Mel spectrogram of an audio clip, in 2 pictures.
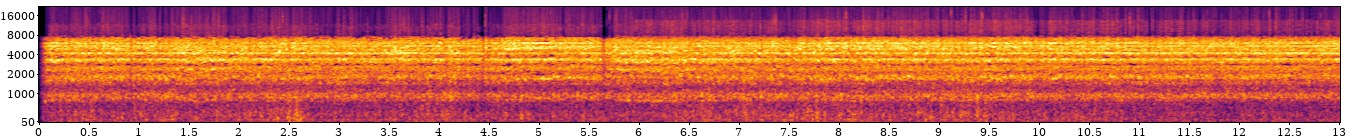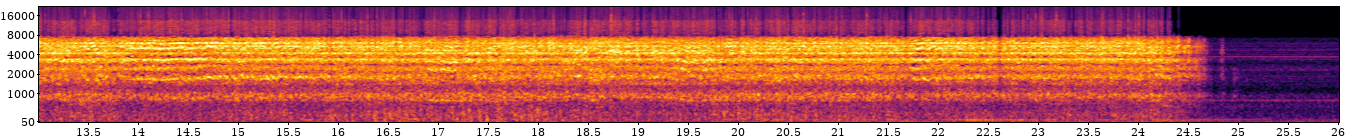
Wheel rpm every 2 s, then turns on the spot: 200, 230, 220, 220, 230, 230, 230, 230, 230, 230, 230, 230, 40.
none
